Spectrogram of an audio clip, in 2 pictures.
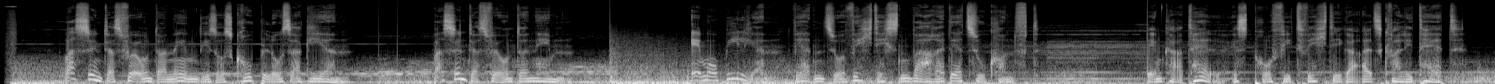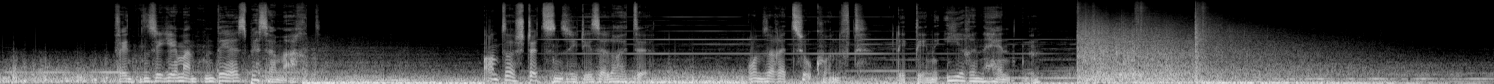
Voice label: synchron alter

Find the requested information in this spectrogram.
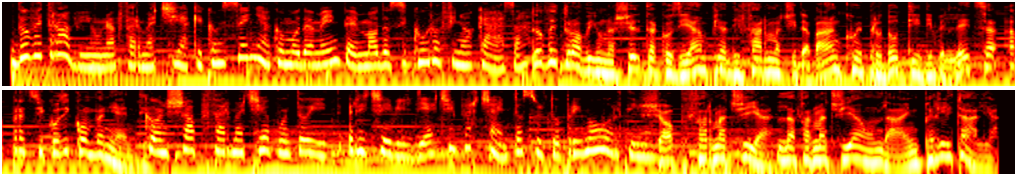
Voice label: Werbung Shop Farmacia

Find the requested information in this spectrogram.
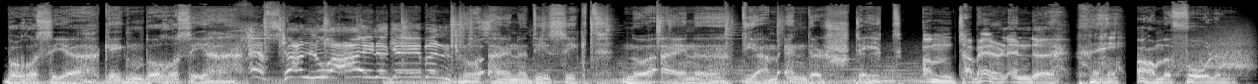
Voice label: tief bedrohlich rollen

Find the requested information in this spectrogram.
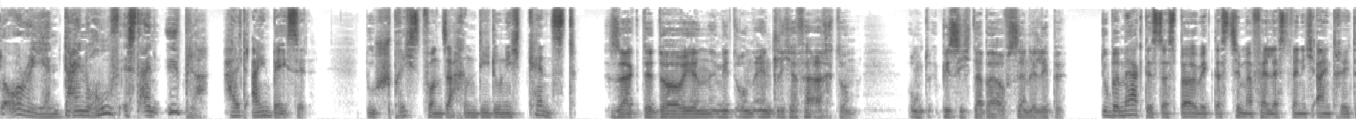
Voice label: hoerspielprobe; dorian gray

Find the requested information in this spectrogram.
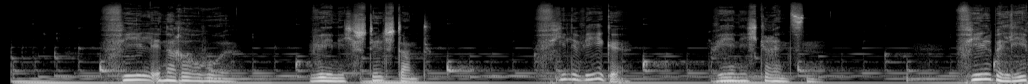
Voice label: werbl soft

